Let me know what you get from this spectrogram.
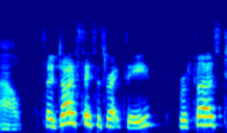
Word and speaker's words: diastasis: Um, you've talked to a fair bit about, and I'm probably not going to say this right, Diatesis recti. Is that yes? Have yeah, I said diastasis. that right? Oh, okay. Yeah, diastasis.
